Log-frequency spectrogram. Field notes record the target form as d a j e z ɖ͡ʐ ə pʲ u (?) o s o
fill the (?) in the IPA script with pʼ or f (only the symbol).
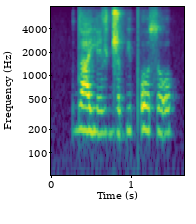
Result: pʼ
